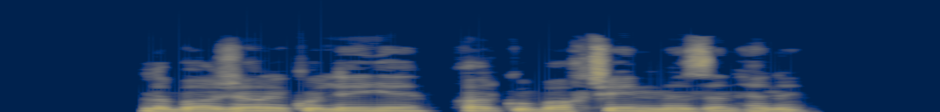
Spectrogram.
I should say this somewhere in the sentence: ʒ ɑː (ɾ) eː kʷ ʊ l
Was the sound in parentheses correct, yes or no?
yes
